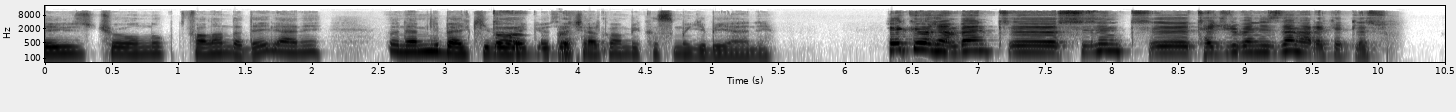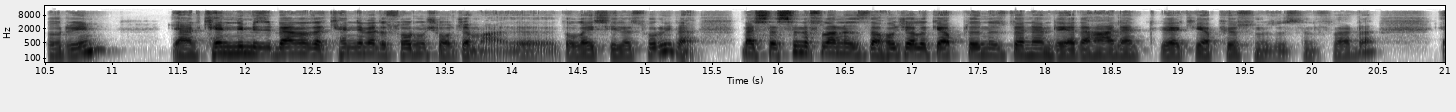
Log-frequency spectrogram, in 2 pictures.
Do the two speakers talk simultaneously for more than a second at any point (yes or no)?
no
